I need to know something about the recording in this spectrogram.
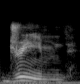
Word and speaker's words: dreamed: Okay, I take off that E. Instead of dreamed, it's dreamed. Dreamed.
